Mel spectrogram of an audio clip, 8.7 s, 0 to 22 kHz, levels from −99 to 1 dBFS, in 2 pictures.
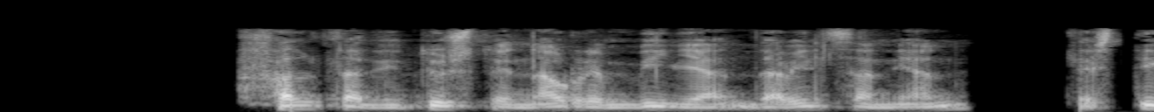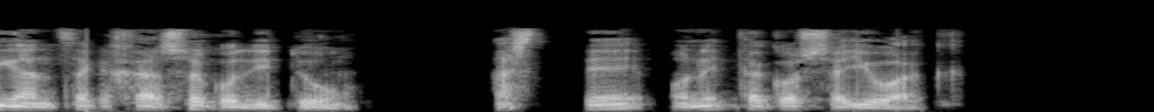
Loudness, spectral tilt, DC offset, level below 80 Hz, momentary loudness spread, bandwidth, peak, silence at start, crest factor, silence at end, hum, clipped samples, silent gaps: -23 LUFS; -4 dB/octave; under 0.1%; -62 dBFS; 8 LU; 8 kHz; -2 dBFS; 0.9 s; 22 dB; 0.85 s; none; under 0.1%; 3.66-4.00 s, 5.73-6.18 s, 6.39-6.52 s, 6.80-6.84 s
